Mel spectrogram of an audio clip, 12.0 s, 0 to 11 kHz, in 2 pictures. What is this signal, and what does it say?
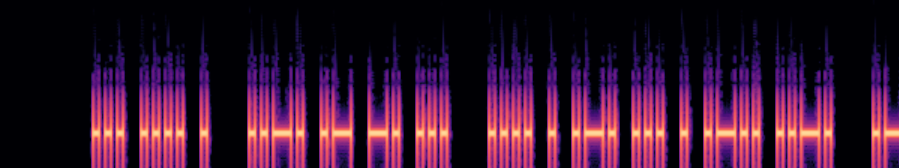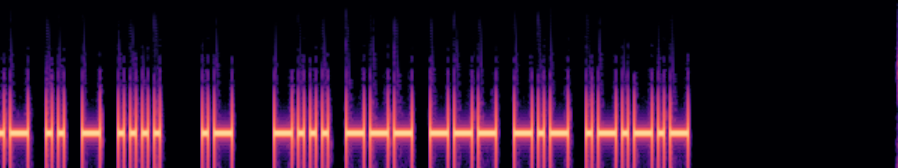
Morse code, heard as a keyed tone, about 30 wpm, 700 Hz. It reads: SHE FANS HERSELF WITH A BOOK.
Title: Additional Easy Phrases 30wpm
